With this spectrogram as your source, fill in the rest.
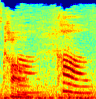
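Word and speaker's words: Karl: No, Carl. His name is Carl.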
